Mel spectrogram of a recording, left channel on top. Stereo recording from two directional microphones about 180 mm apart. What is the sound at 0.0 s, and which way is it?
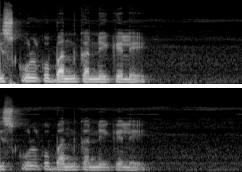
Speech, 30° left (ahead or behind).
